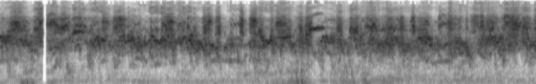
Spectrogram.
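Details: Budgerigars, breeding pairs of the Australian parrot, chattering together: a dense, continuous wash of high chirps and squeaky warbles from many birds at once, with a brief drop in the noise near the start.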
